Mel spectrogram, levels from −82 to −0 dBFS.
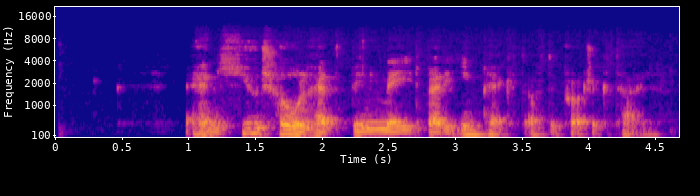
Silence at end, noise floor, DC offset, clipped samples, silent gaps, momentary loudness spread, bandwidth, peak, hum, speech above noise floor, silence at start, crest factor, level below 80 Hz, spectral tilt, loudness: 0.15 s; -60 dBFS; under 0.1%; under 0.1%; none; 13 LU; 12.5 kHz; -6 dBFS; none; 36 dB; 1 s; 18 dB; -62 dBFS; -6 dB/octave; -24 LUFS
